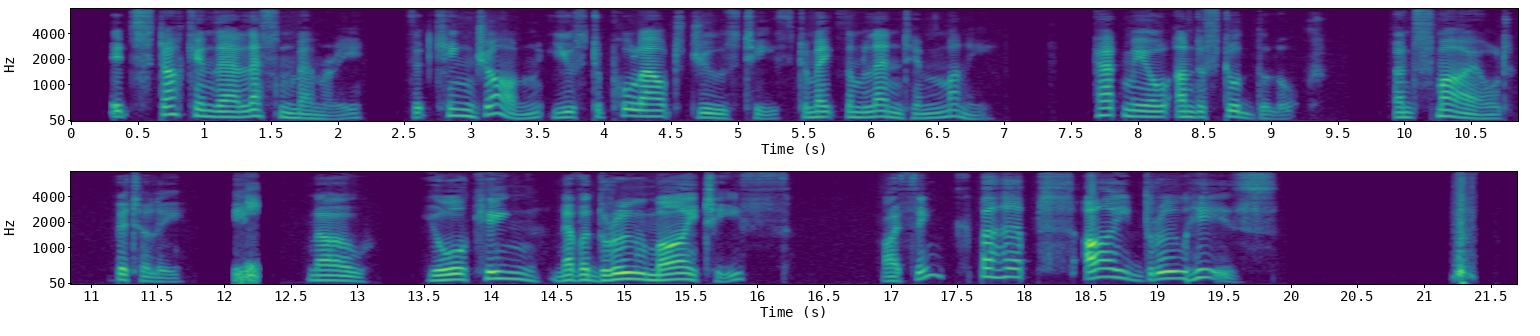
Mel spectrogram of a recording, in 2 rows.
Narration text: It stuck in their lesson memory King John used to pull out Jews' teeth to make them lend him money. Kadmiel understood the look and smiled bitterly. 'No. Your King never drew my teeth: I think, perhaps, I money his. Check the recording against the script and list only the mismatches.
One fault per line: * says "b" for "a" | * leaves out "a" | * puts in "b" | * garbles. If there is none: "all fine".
* puts in "that"
* says "drew" for "money"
